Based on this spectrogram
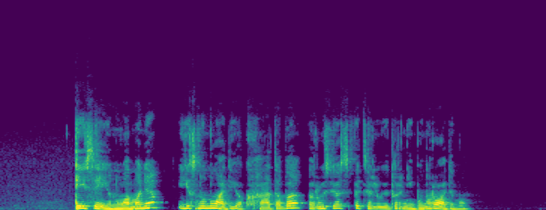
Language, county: Lithuanian, Vilnius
